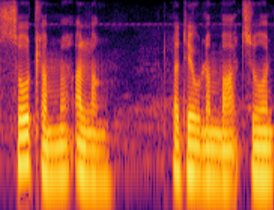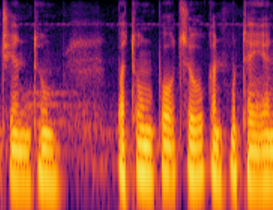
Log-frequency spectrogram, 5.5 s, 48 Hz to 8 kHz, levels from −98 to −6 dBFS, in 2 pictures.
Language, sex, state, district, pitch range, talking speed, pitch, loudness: Mizo, male, Mizoram, Aizawl, 105-120 Hz, 195 wpm, 110 Hz, -20 LUFS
